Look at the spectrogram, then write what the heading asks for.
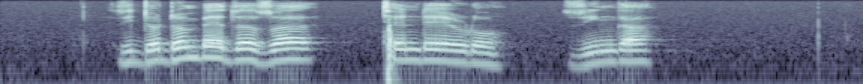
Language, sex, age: Venda, male, 25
